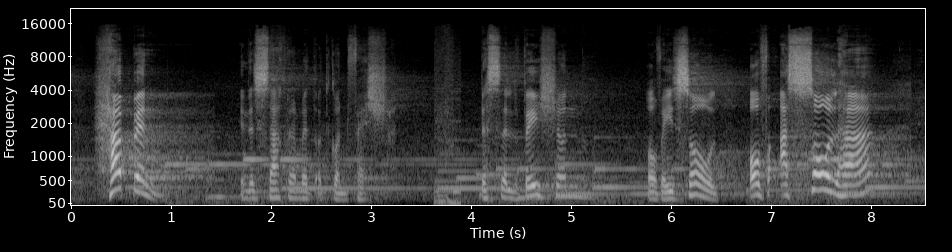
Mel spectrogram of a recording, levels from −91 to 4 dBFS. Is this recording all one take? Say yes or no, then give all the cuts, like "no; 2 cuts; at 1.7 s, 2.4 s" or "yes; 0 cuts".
no; 1 cut; at 3.5 s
